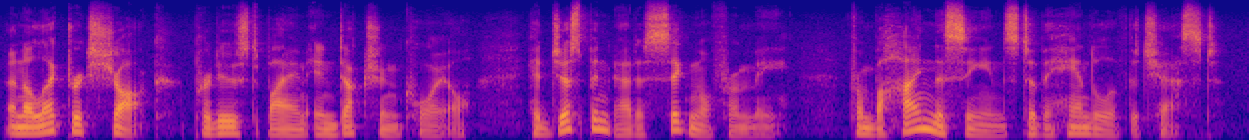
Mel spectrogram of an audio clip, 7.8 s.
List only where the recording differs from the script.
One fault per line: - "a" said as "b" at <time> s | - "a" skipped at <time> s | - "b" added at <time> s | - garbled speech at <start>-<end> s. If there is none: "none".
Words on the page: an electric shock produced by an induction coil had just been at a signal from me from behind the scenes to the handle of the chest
none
